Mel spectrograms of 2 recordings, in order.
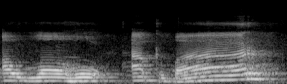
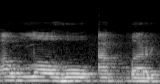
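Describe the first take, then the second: First: The vowel after b in Akbar is drawn out. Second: The b in Akbar is short and plain. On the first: God is a big drum. The speaker calls it wrong. "Allah itu bedug yang besar" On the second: God is the greatest. The speaker calls it right. "Allah Maha Besar"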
